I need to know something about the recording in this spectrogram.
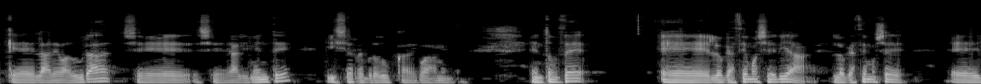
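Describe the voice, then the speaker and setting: Low-voiced man, halting explainer, dry sound. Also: a little mellow, no echo. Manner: halting, often adds checking tags. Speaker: brewing expert. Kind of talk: unscripted explanation.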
